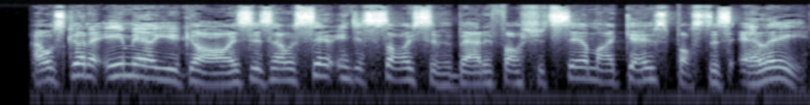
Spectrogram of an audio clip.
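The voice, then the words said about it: Put-on Australian accent. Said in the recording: “he requested I do the Australian accent on this... read this out in your best Aussie accent.”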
